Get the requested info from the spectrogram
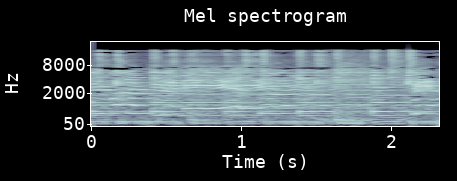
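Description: A woman singing into a microphone, her voice wavering over amplified backing music with a steady bass beat.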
